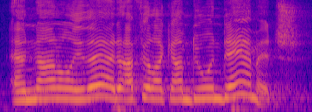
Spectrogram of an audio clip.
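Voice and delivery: acted-out complaint to God, pitched high; retold distressed plea. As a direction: plead upward with a touch of despair.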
